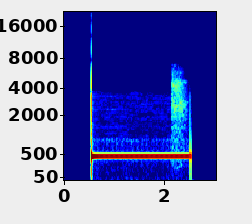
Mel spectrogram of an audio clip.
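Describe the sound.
A telephone line tone during a call transfer: one steady, loud, mid-pitched beep held for about two seconds, starting and stopping abruptly, with a short burst of noise just before it cuts off.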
